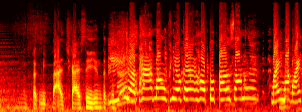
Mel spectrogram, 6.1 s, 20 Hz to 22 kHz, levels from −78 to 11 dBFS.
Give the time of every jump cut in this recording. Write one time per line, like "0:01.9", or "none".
none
